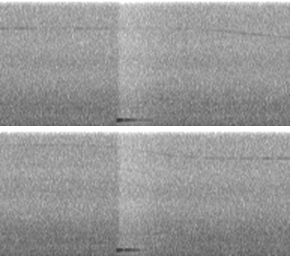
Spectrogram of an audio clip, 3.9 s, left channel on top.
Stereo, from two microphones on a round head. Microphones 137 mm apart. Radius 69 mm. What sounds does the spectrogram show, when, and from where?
1.6 s a cowbell: 55° right (ahead or behind), 5.5 m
